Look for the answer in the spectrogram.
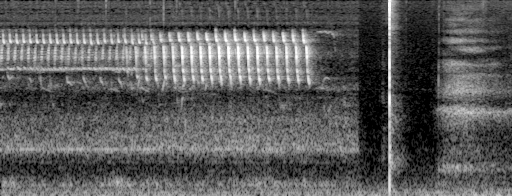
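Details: Chipping sparrow singing from a tree at Arabia Mountain, Georgia, in spring, nesting season: dry, mechanical trill of high chips, about eleven per second for three seconds, low hum, ending with a sharp click.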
